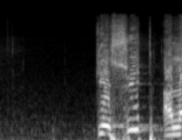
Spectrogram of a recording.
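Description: An older man speaks forcefully into a microphone.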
